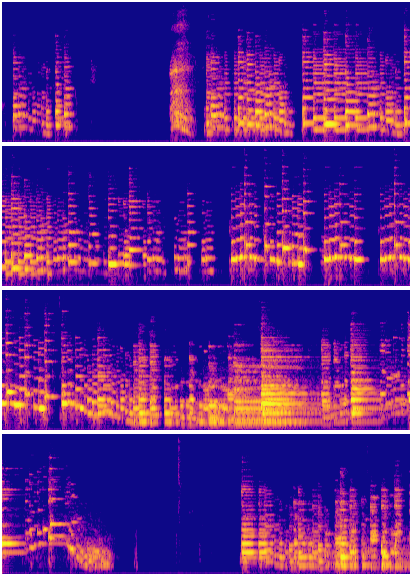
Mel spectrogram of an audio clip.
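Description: Electronic keyboard played with a piano sound: dense chords and quick runs, with a fuller, louder chord about two-thirds of the way through. The playing pauses briefly about two seconds in and again near the end.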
